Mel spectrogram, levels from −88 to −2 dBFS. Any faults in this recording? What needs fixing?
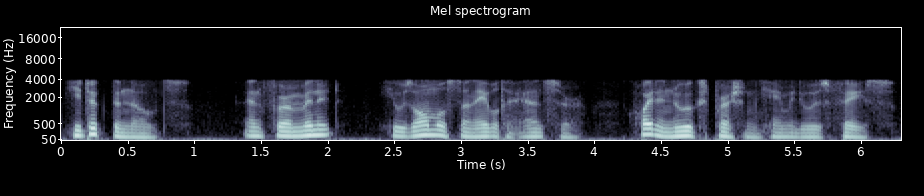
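Nothing here needs fixing, so you can leave this one as it is.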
